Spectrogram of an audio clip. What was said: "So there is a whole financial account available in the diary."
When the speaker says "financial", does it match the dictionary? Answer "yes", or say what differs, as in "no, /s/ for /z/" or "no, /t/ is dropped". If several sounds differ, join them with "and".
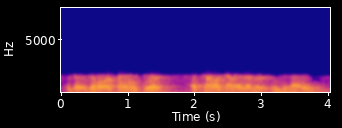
no, /s/ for /ʃ/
